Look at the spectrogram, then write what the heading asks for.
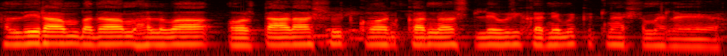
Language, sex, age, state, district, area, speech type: Hindi, male, 30-45, Bihar, Muzaffarpur, rural, read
